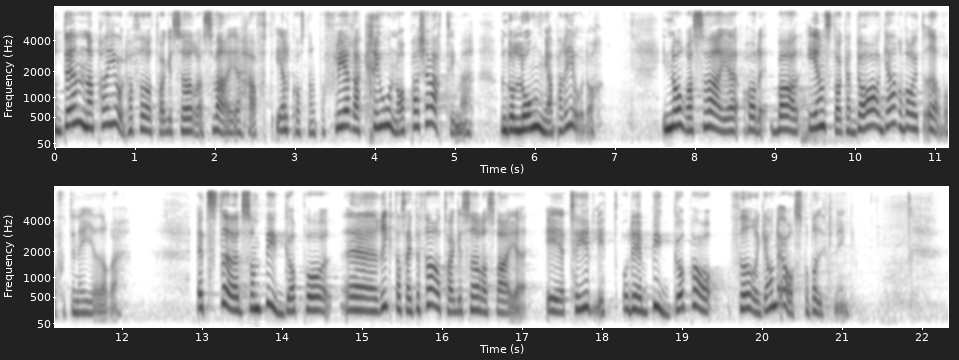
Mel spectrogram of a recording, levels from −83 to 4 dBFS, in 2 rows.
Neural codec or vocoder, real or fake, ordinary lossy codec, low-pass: none; real; none; 7.2 kHz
